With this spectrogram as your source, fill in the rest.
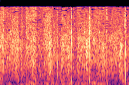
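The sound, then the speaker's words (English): Brief applause greets a guest on a talk show. Quick clapping from a small group is dense enough to blur together, with individual claps popping out, and it holds an even level for about two seconds. “I want you to say hello and a little bit of applause to Sasha Starr.”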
